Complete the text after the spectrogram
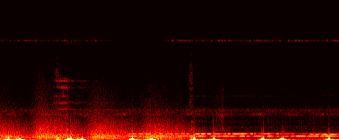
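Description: Heavy footsteps thud on soft ground at a steady running pace.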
